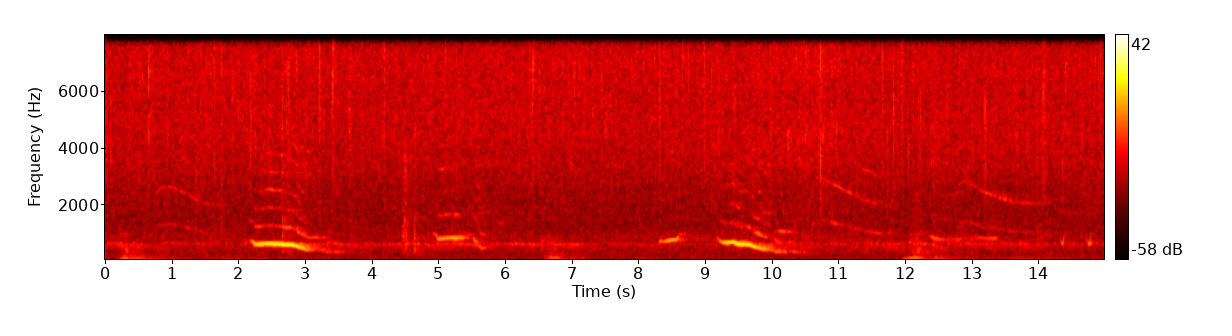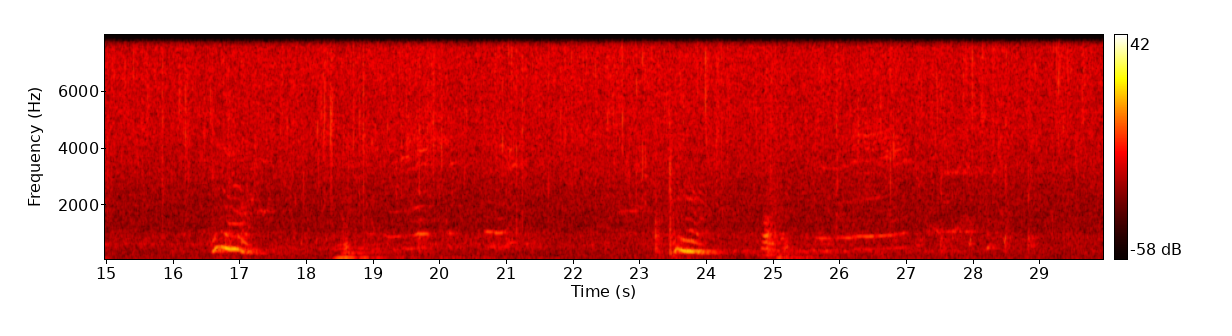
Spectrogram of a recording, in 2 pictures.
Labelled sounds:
0.8	1.4	humpback whale, 1.2 to 2.7 kHz
2.2	3.3	humpback whale, 0.78 to 2.6 kHz
4.8	5.5	humpback whale, 0.78 to 1.8 kHz
8.3	10.3	humpback whale, 0.78 to 2.8 kHz
10.8	11.7	humpback whale, 0.94 to 3.3 kHz
12.4	14.0	humpback whale, 0.78 to 2.8 kHz
16.8	17.1	humpback whale, 1.3 to 1.4 kHz
19.2	19.9	humpback whale, 0.81 to 2.0 kHz
20.7	21.1	humpback whale, 0.97 to 1.2 kHz
22.7	23.0	humpback whale, 1.7 to 1.8 kHz
23.6	23.9	humpback whale, 0.78 to 0.91 kHz
25.6	27.1	humpback whale, 0.78 to 1.1 kHz
27.3	27.9	humpback whale, 1.0 to 3.2 kHz

